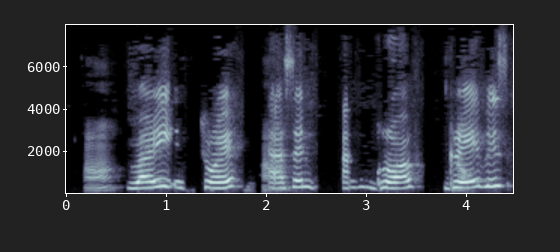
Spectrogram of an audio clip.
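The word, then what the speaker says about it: très: Tre grav. Tre. No. Tre. Very is tre. Very Okay. is tre. Very Like this. is tre. Uh, Very is tre.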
